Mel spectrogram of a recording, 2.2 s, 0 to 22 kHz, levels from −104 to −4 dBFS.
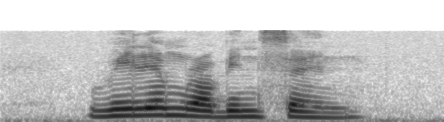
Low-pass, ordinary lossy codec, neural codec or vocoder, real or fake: none; none; none; real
